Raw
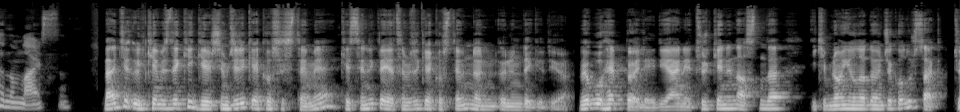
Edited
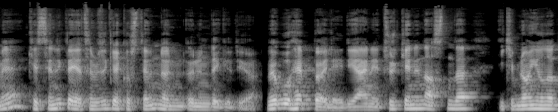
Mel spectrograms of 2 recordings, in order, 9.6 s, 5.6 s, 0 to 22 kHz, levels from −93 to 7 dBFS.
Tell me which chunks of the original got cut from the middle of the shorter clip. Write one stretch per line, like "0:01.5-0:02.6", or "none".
none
